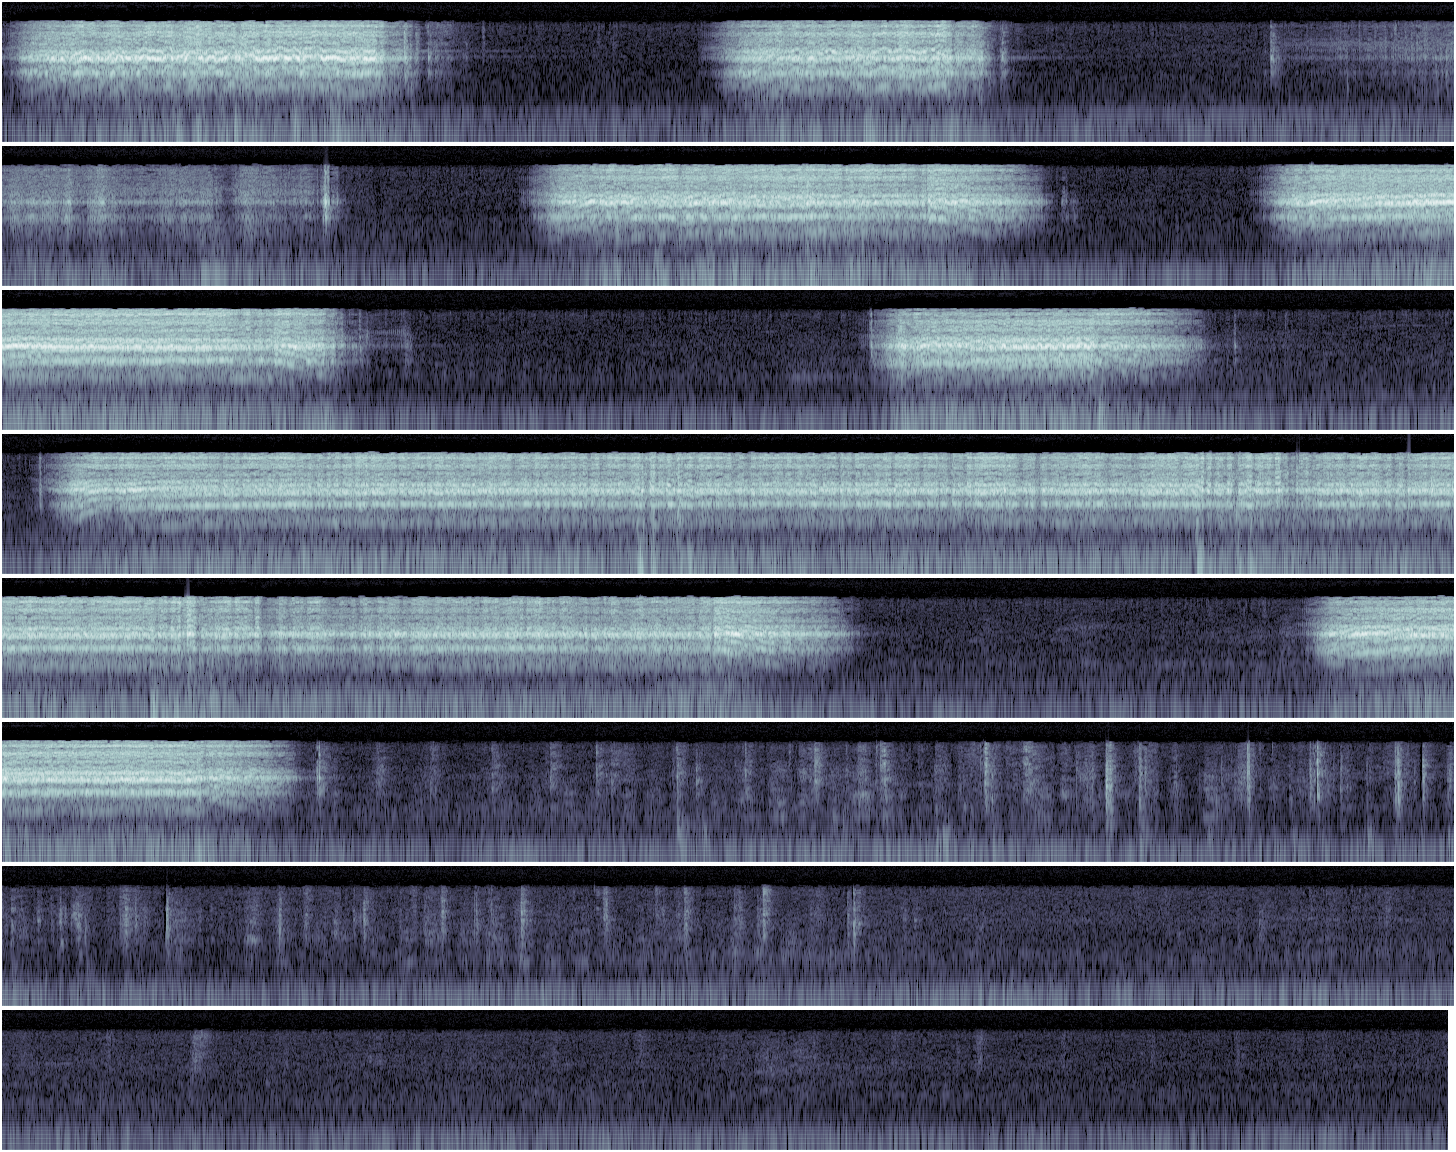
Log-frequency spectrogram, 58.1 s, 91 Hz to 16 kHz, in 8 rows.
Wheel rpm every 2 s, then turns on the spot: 110, 30, 50, 10, 20, 130, 30, 140, 10, 50, 30, 130, 160, 160, 160, 160, 60, 10, 100, 0, 0, 0, 0, 0, 0, 0, 0, 0, 0.
8-10 16-18 20-22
